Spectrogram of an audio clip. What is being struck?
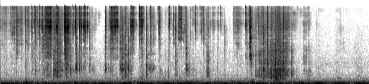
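Solid bar of soap scraped with a blade.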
